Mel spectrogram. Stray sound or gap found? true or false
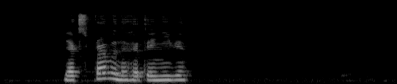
false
